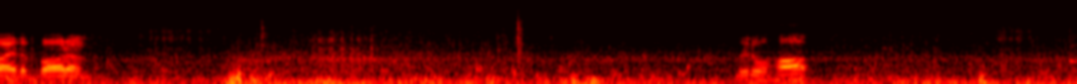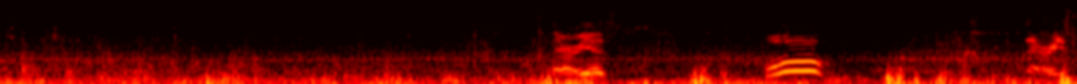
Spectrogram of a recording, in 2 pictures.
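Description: Wind rushes and water splashes against a boat.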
